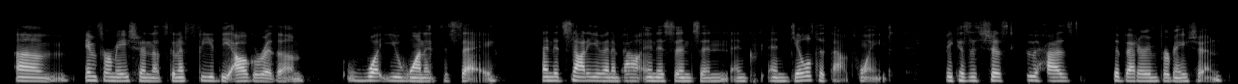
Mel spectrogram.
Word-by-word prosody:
um, 165 +1 +3 0.2
information 175 -3 0
that's 150 0 -4
gonna 160 -1 +2
feed 170 0 -3
the - - +2
algorithm 150 - +2 0.4
what 175 +1 +2
you 170 -1 -1
want 160 -2 +4
it 150 - -8
to 155 - -13
say?" 180 - -2 0.4
And 175 0 +4
it's 170 +2 -4
not 175 -2 +7
even 170 -2 +1
about 160 0 -1
innocence 160 -1 0
and 155 +1 -3
and 155 0 -5
cr - - -20
and 160 -2 -3
guilt 180 +4 +2
at - - -2
that - - -7
point, - - -8 0.5
because 175 -1 0
it's 175 -2 -4
just, 175 -2 +1
"Who 190 -1 +1
has 165 -2 +2 0.4
the 180 - +3
better 165 -1 +2
information?" 160 +4 -2
165 Hz, 170 wpm, -23 LUFS, 160-175 Hz, 0.5 s, not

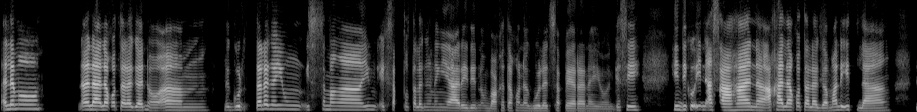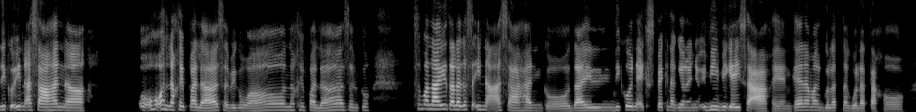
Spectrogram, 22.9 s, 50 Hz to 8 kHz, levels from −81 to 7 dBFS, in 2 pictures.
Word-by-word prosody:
Alam 295 +3 +5
mo 305 - +3 0.6
naalala 255 0 +8
ko 255 - -3
talaga 230 -2 +2
ano, 200 -2 -4
um, 215 +1 +2 0.5
nagu 225 +3 -5 0.2
talaga 290 +1 +5
'yong 280 -2 -4
isa 275 +3 -11
mga 255 -1 0 0.2
'yong 255 0 -9
eksakto 235 -1 -9
talagang 220 -1 -9
nangyayari 190 -3 0
din 185 0 -8
'no 180 - -17
bakit 170 +3 -6
ako 185 +2 -6
nagulat 180 -1 -8
sa 180 - -11
pera 170 -1 -2
na 165 -1 -10
'yon 155 -1 -17
kasi 240 +2 -3 0.4
hindi 255 0 -1
ko - - -2
inaasahan 230 - +6
na 210 -1 +5
akala 235 -1 +5
ko 245 - -6
talaga 210 -5 -2
maliit 230 +5 -1
lang. 185 +2 -1 0.3
Hindi - - -4
ko - - -9
inaasahan 225 - +2
na 200 -1 +2 0.7
oo, - - -4
ang 285 - -5
laki 250 0 +1
pala. 200 -4 +2
Sabi 195 -3 -9
ko, 190 -2 -11
"Wow 215 +6 -5
ang 220 - -13
laki 230 +1 -15
pala," 210 +2 -5
sabi 210 -2 -13
ko. 225 0 -16 0.6
So, - - -19
malayo 290 -1 +5
talaga 270 -1 +3
sa - - -8
inaasahan 195 -6 -3
ko 165 0 -11
dahil 200 +1 -2
hindi 230 - -9
ko 250 - -2
na-expect 225 0 -5
na - - -4
gano'n 205 0 -6
'yong - - -8
ibibigay 225 -3 -1
sa 170 0 +5
akin 165 -1 -8
kaya 225 +2 -2
naman 220 -2 -7
gulat 200 0 -7
na 190 - -8
gulat 180 -1 -7
ako. 150 -2 -10
215 Hz, 190 wpm, -24 LUFS, 190-240 Hz, 0.7 s, naalala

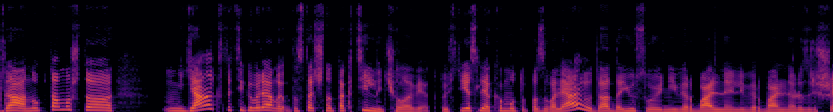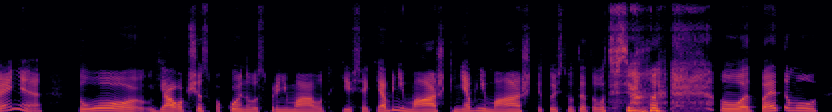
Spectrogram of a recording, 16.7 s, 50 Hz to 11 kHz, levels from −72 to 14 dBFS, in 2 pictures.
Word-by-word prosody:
Да, 245 +3 +7
ну 240 +3 -3
потому 320 +4 0
что, 275 -6 +1 0.5
м, 220 +3 -6
я, 245 - +7
кстати 290 -1 -8
говоря, 260 +1 +3
н 210 - -2
достаточно 235 +3 -2
тактильный 235 -2 -1
человек. 170 -2 -4
То - - -8
есть 180 - -9
если 230 +1 +2
я 210 - +4
кому-то 220 -2 -5
позволяю, 200 +4 +2
да, 210 +3 +3
даю 195 +1 -2
свое 175 -4 -5
невербальное 175 -1 +1
или 165 0 -6
вербальное 175 -1 -1
разрешение, 180 - -3 0.3
то 210 -1 +1
я 180 +2 +3
вообще 200 +2 -1
спокойно 195 -2 -4
воспринимаю 165 -1 -3
вот 155 0 -10
такие 170 -3 -9
всякие 160 +2 -1
обнимашки, 180 - +1
не 180 +3 0
обнимашки 185 -4 -1
то 175 - -8
есть 170 - -8
вот 185 -1 -10
это 180 -2 -4
вот 180 - -4
всё. 245 - +4 0.9
Вот. 200 -2 +2
Поэтому, 230 +1 0
195 Hz, 160 wpm, -23 LUFS, 175-230 Hz, 0.9 s, Да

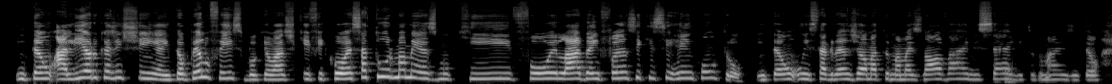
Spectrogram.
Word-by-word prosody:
Então 270 +2 +2
ali 245 +4 +7
era 315 0 +7
o - - -13
que 315 - -9
a - - +2
gente 295 -1 -3
tinha, 265 -6 0
então 235 +3 +1
pelo 315 +6 +4
Facebook 265 -6 -3
eu 225 - 0
acho 225 0 +1
que 250 -1 -5
ficou 255 +2 +2
essa 270 +5 +3
turma 340 0 +1
mesmo, 255 -6 -2
que 260 +1 -5
foi 270 0 +1
lá 265 +1 +7
da 265 0 +1
infância 275 +3 -2
e - - -11
que 290 - -9
se 275 +2 -5
reencontrou. 285 - -6
Então 235 +4 -3
o 250 - -3
Instagram 240 0 0
já 245 +1 0
é - - +3
uma 235 -1 -2
turma 235 -2 -7
mais 225 -1 -6
nova 245 +2 -3
"Ai, 255 0 -8
me 230 -1 -11
segue 240 -1 -5
e - - -29
tudo 220 -1 -17
mais, 225 -2 -10
então". 210 0 -9
255 Hz, 230 wpm, -23 LUFS, 235-275 Hz, -, ali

